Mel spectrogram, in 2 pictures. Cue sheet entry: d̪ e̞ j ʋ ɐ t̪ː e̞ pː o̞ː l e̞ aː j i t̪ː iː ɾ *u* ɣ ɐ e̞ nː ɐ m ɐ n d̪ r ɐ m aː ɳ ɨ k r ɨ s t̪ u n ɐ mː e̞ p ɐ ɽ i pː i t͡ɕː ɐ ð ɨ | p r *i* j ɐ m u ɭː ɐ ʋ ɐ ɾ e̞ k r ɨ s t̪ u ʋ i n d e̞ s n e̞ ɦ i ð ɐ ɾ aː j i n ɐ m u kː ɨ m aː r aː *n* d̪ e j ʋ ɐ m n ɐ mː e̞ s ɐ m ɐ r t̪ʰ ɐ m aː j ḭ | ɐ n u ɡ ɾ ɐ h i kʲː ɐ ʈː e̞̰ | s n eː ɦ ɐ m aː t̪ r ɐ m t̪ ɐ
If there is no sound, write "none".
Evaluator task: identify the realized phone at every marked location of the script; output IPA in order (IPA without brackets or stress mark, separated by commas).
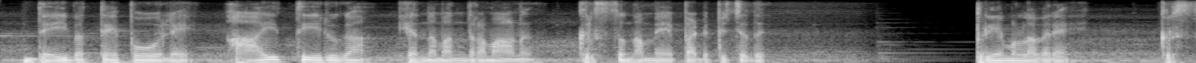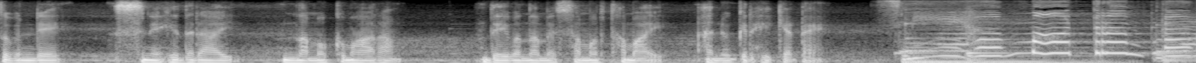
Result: u, i, m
